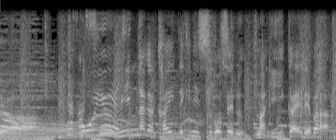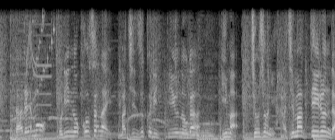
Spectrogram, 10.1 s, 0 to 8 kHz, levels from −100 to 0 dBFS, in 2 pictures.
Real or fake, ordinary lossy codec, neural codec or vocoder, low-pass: real; none; none; 7.2 kHz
